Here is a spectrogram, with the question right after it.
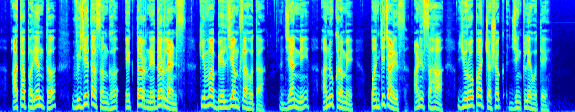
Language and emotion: Marathi, neutral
